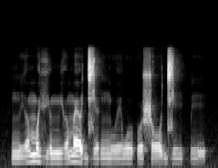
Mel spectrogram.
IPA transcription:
m i ə̯ m ʊ vʲ o mʲ ʊ ə̯ m ɛ ə̯ d͡ʑ ɪː ŋ͡m u ɪ̯ w u ʔ u ʂ o d͡ʑ iː k͡p iː

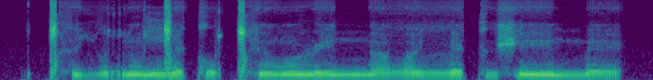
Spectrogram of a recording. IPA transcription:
ǀʰ ɘ ʎ o r õ ŋ͡ǀ ɛ k o ǀʰ ẽ lˠ õ ɭ e nː ɐː lˠ ɘ lː ɛ k ɨ ʃ ẽː mː ɛ

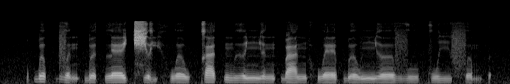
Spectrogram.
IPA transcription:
ɓ ə˦˥ p̚ v ə̰˧˨ n ɓ ə˨˩ t̚ l ɛ˧ t͡ɕ ə̰˧˨ j h w ə˧˩ w k a˦˥ t̚ m ɨ˨˦ ə̯ ɲ ə˨˦ n ɓ a˧ n h w ɛ˨˦ ɓ ə˨˦ w ɲ əː˧ v u˨˦ k w i˧ f ə̰˧˨ m ʔ

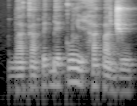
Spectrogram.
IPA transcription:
b a˨ k a˨ k͡p e˨˦ ɡ͡b e˧ k u˦ l i˧ h a˧ k͡p a˨ d͡ʒ u˨

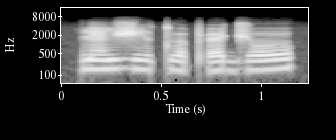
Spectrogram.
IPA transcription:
ɾʲ ã˨˦ j ʒ i˩ tʷ a˩ pʼ œ˩˧˩ d͡ʒ o˨˦

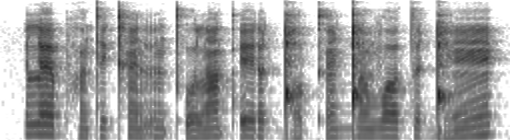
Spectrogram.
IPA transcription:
l ɛ pʰ ə̃ t̪ e kʰ ɛ̃ r ə̃ kʼ ʊ l ã tʼ e ɾ ə ɡ͡ǃ ʌ kʼ ɛ̃ ŋ͡ǃ ə̃ v ʌ t̪ ə ɡ͡ǃ ẽ

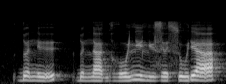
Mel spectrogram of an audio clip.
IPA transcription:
ɠ ə n ɪ | ɠ ə n a ɡʱ o lʲ ɛ lʲ ɯ z ɘ s u ɾʲ a

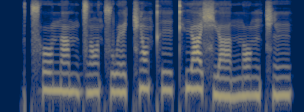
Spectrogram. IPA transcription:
t͡sʰ o˧ n̪ ã˧ m d͡z ɔ̃˧ t͡s w e˨˩ t͡ɕ ɔ̃˥˧ kʰ i˧ kʰ j a˥˧ ɕ j a˨˩ n̪ ɔ˧ ŋ t͡ɕ ĩ˧

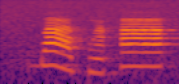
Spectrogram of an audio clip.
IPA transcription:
b aː˦˨ kʷ ã˨ h aː˦

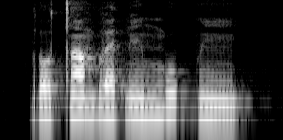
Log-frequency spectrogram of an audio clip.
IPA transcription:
ɾ o˨ t ã˧ b ɛ˨ ɗ ĩ˨ m u˦˨ p ĩ˨

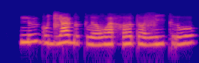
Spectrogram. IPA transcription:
n ʉ ɡ o d͡ʑ a ɡ ə k l ə ʁʷ a h ʌ t ʌ ɮ i k r o

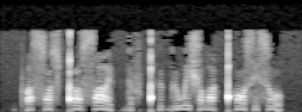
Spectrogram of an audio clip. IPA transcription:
pʼ ɛ sˤ o s ǃ ʏ sˤ e | ɡ ɛ f ǃʰ ʏ ɡ ʏ w e ʃ ʏ ðˤ e ǃʰ ɔ s i s o

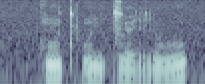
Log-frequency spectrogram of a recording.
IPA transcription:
k ũ tʼ ũ n t l ø r u

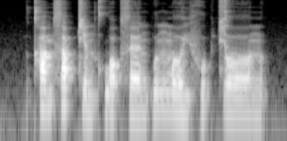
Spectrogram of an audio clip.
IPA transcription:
kʰ a˦˥ m s a˥˩ p̚ t͡ɕ e˩˦ n kʰ w ɔ˨˩ ʔ s ɛː˩˦ ŋ p ɯ˥˩ ŋ m ɤː˧ j f u˨˩ k̚ t͡ɕ ɤː˧ n

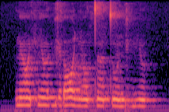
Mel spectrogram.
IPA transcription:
ɾʲ ɔ̃ fʲ ɔ̃ ʊ̯ ɡʲ ʊ ɾ ɔ ʎ ɔ̃ t ə̃ t ũ ɡʲ ə bʲ ũ

